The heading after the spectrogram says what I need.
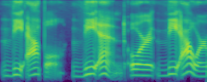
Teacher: right before a vowel sound, the switches over to the instead, a longer, clearer sound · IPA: /ðiː/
